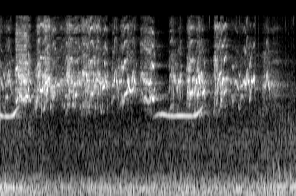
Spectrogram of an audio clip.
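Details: Lovebirds chirping while eating soft food at mealtime: rapid bursts of shrill, scratchy chirps run almost continuously, broken by two thin, level whistled notes, against a low steady hum.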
